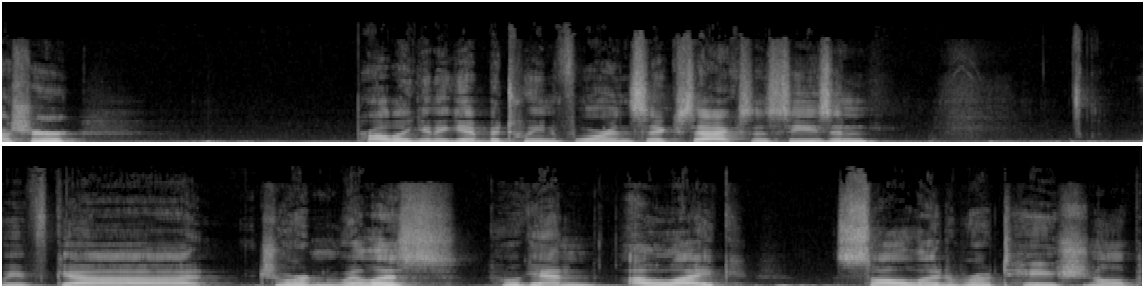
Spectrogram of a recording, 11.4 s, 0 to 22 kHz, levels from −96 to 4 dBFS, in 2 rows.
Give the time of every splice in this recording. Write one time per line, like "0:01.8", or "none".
none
